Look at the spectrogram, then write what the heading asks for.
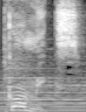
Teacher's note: Tiene el acento en la penúltima sílaba, en co, lo cual quiere decir que es grave.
